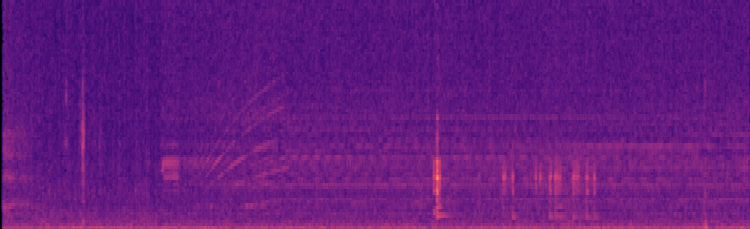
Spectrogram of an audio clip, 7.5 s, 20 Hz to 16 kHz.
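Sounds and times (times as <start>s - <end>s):
fully working Seagate U series hard drive running: 0.0s - 7.5s.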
